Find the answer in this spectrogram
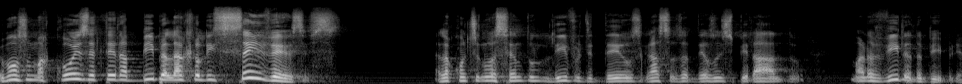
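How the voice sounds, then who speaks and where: On a very clean recording with a silent background, a man talks fairly slowly at a high pitch. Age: 70s. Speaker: pastor. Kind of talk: sermon. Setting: church.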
